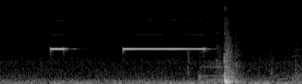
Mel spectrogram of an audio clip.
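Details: 2024-2026 Lexus TX power tailgate kick sensor, smart key carried: a short high beep, then a longer steady beep and a soft clunk as the latch releases; normal kick-to-open acknowledgement beeps.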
